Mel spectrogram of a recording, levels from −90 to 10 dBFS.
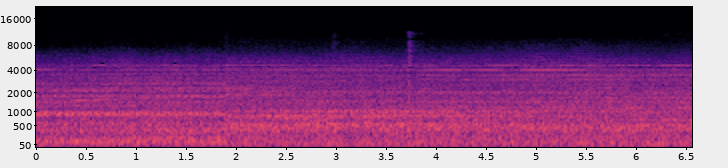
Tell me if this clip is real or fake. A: real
